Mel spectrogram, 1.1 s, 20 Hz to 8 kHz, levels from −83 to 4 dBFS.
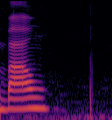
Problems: none marked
